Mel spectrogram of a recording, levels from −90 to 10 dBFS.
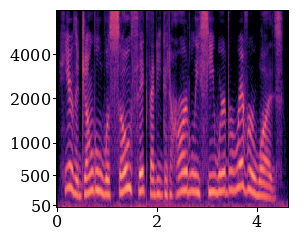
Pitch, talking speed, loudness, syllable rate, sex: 250 Hz, 195 wpm, -16 LUFS, 4.5 syllables/s, female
